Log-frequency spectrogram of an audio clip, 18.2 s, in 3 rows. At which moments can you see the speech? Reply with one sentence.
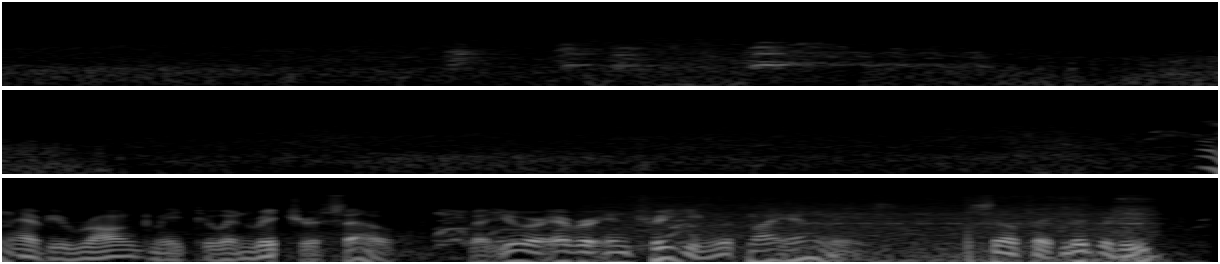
You can hear the speech from 12.1 to 18.2 s.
